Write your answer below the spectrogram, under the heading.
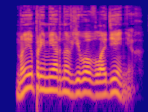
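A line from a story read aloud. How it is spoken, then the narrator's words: Plain. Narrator (Russian): сказал он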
